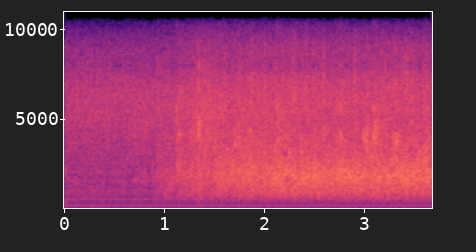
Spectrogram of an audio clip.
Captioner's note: applause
